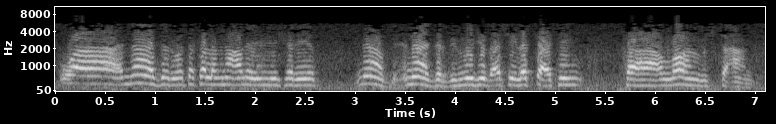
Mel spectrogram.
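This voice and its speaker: A man's voice: very high-pitched, fairly quick, dull audio, slight background noise. A religious scholar answering a question, repeating phrases as he lists examples, heard from an old worn cassette tape.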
